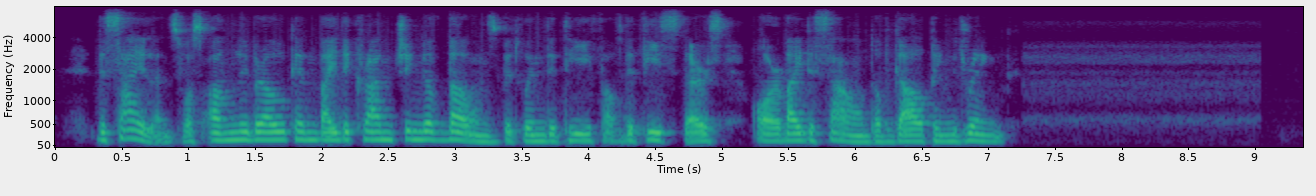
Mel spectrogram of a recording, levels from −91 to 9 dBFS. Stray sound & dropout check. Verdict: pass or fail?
pass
